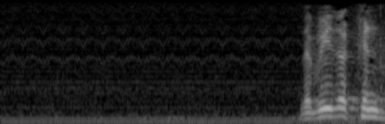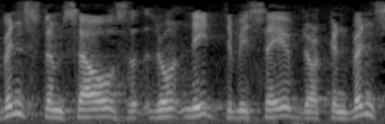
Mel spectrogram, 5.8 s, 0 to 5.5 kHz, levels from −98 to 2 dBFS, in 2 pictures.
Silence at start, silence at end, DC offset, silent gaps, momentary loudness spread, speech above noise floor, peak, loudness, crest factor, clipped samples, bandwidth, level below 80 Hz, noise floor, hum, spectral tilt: 2.25 s; 0 s; under 0.1%; none; 6 LU; 30 dB; -22 dBFS; -38 LUFS; 18 dB; under 0.1%; 5.4 kHz; -70 dBFS; -69 dBFS; 60 Hz at -70 dBFS; -3 dB/octave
